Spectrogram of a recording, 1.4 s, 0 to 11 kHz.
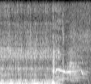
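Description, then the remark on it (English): A low, rough rumbling snore from a bear in a dark forest at night, about 5 feet away, drones for most of a second, then gives way to a thin, rising and falling whistle-like tone as the breath trails off. “And it was a bear snoring about 5 feet away from my feet.”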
